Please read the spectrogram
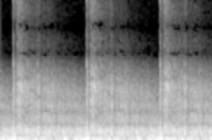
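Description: A dense, steady crackling sound effect under a channel logo card, with a low thud about every three-quarters of a second.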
